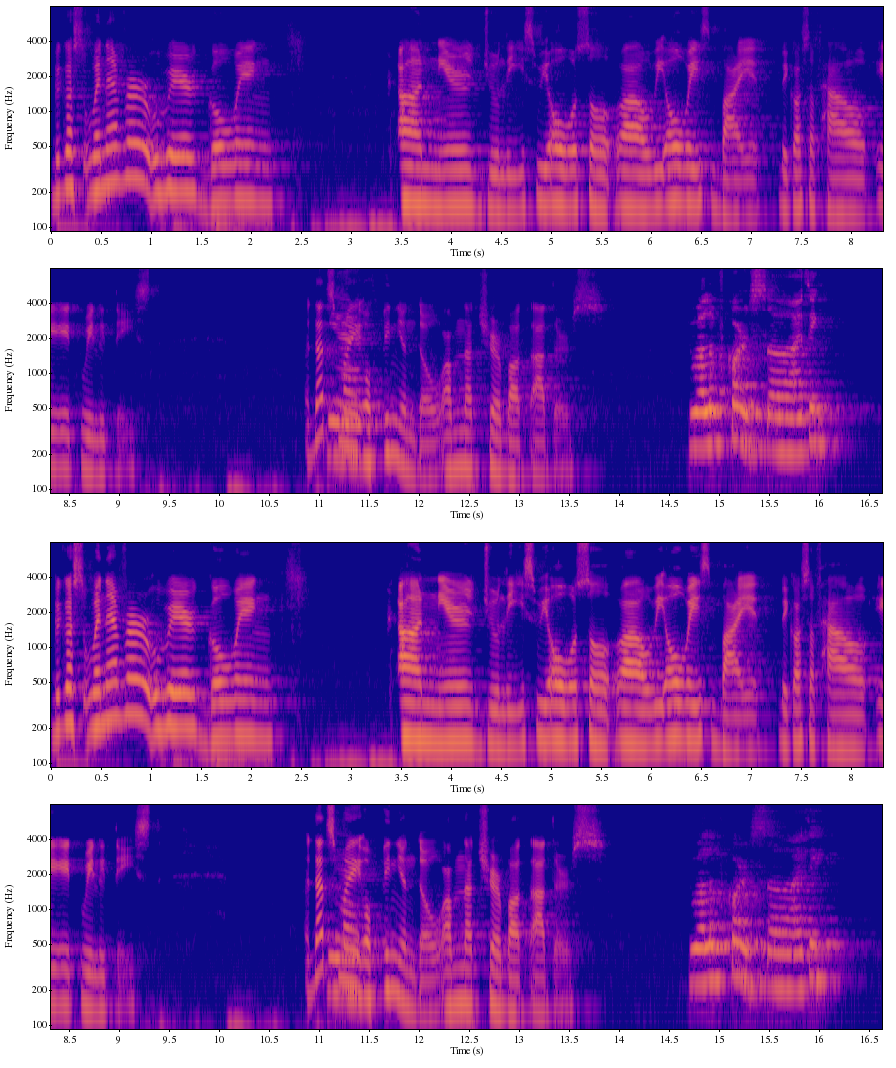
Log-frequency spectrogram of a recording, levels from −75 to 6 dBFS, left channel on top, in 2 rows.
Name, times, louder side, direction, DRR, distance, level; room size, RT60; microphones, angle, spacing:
voice 1, 0.0-2.5 3.5-9.3 10.9-13.8, right 3 dB, 35° right, 15 dB, 0.9 m, -28 dB
voice 2, 11.1-11.4 14.7-16.0, left 2 dB, 55° left, 10 dB, 3.6 m, -27 dB
24.0 x 20.0 x 7.6 m, 1.0 s
head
